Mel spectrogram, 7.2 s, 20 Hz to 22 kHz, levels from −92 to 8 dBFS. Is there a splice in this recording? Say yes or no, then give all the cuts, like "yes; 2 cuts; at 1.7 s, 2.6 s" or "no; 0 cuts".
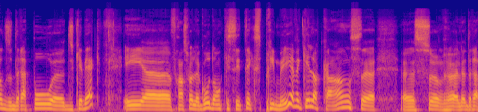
no; 0 cuts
